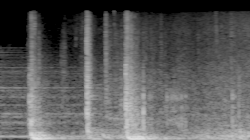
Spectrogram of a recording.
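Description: Two heavy, muffled car door thunks heard from inside a car in a neighbourhood of Corbeil-Essonne, about a second apart, with a lighter knock between them and a low interior rumble throughout.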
